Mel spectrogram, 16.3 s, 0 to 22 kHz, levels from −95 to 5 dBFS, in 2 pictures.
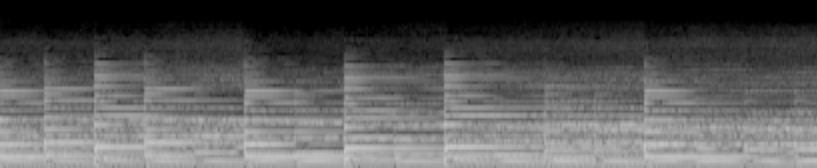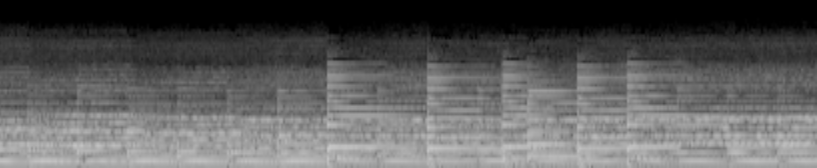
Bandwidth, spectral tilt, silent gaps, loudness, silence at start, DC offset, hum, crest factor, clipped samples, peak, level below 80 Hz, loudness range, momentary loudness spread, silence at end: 8.6 kHz; -8 dB/octave; none; -22 LUFS; 0 s; under 0.1%; none; 16 dB; under 0.1%; -6 dBFS; -50 dBFS; 1 LU; 4 LU; 0 s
